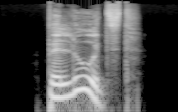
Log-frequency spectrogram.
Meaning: second-person singular preterite of beladen
- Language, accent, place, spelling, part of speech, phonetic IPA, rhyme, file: German, Germany, Berlin, beludst, verb, [beˈluːt͡st], -uːt͡st, De-beludst.ogg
